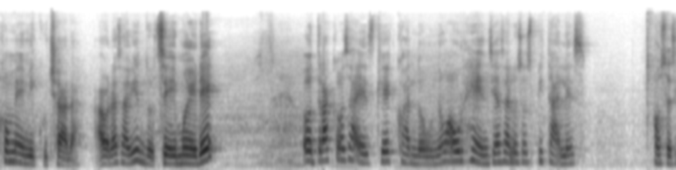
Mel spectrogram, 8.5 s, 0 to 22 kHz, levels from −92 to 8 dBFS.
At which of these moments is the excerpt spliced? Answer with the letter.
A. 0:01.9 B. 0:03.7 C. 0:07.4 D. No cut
A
